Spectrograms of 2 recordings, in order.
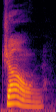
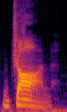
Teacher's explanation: the first word on the left that i'll say is made with the o sound and the second word that i say is pronounced with the ah sound like in father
